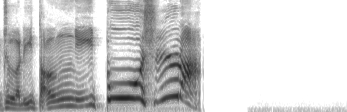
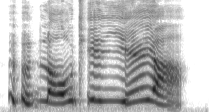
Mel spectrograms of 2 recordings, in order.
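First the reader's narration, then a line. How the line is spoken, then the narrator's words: Crying. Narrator (Chinese): 哭鼻子绝技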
